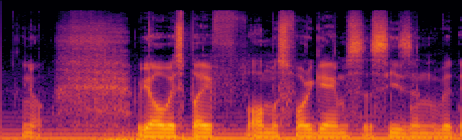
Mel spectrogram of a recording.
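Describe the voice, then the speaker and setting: A man with a very deep, low voice, speaking at a fairly quick pace. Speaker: professional basketball player. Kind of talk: interview.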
